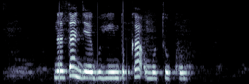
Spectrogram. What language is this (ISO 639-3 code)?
kin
